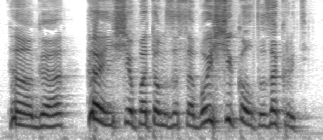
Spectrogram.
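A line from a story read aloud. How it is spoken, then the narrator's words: Snorting. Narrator (Russian): Хмыкнул сэр Кит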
